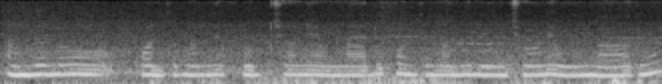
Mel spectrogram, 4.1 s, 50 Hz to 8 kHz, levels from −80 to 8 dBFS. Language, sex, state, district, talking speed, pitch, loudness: Telugu, female, Telangana, Karimnagar, 130 wpm, 285 Hz, -13 LUFS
